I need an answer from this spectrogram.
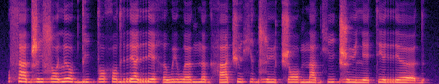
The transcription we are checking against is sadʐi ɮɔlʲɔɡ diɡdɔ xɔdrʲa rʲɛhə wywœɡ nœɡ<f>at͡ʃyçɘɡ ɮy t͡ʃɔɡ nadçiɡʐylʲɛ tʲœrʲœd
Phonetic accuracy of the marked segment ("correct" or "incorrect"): incorrect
